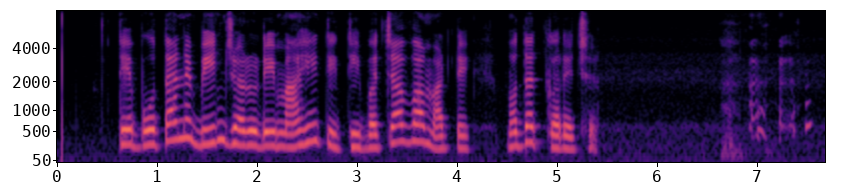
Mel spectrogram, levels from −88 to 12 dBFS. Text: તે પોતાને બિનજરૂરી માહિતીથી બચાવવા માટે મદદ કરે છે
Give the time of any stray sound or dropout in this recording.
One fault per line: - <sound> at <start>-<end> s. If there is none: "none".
- laugh at 6.6-7.6 s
